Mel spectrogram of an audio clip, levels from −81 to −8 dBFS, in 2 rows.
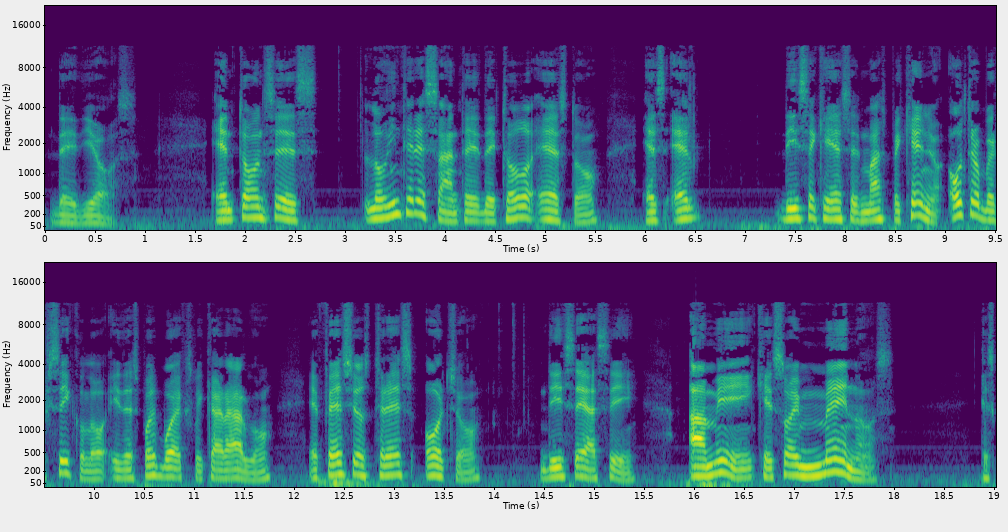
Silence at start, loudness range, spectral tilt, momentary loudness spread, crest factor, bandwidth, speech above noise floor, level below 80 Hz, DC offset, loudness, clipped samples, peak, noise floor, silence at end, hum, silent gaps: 0.05 s; 4 LU; -5.5 dB/octave; 12 LU; 20 dB; 11.5 kHz; 29 dB; -40 dBFS; under 0.1%; -19 LUFS; under 0.1%; 0 dBFS; -47 dBFS; 0 s; none; none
